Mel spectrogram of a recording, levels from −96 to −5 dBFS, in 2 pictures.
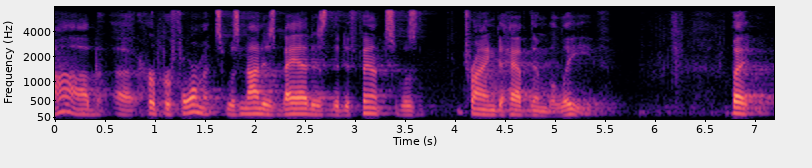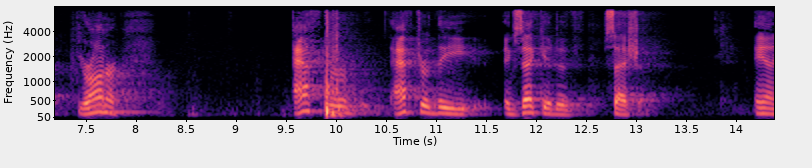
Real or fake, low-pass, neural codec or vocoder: real; 7.2 kHz; none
